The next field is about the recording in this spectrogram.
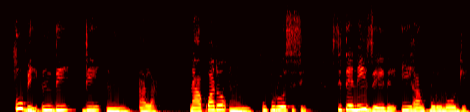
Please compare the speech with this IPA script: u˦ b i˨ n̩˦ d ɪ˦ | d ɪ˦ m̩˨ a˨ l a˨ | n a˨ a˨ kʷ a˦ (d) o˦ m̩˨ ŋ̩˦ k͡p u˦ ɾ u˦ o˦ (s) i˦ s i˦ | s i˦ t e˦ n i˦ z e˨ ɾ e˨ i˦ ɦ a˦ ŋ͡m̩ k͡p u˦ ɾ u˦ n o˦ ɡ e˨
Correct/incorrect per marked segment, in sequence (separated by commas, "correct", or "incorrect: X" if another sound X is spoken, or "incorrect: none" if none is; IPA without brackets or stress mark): correct, correct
